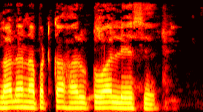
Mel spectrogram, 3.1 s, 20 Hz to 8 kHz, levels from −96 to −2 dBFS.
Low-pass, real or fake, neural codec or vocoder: 7.2 kHz; real; none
